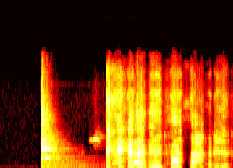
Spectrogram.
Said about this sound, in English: Dude, you're always showcasing that new gong you got, man. I appreciate it.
